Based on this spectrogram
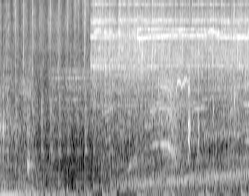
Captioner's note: thump; coins jingling; laughs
